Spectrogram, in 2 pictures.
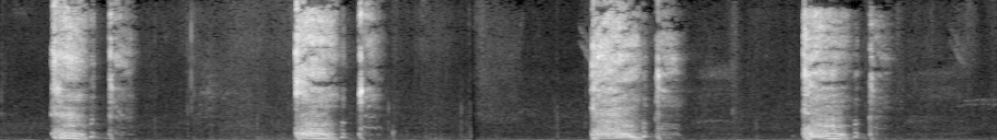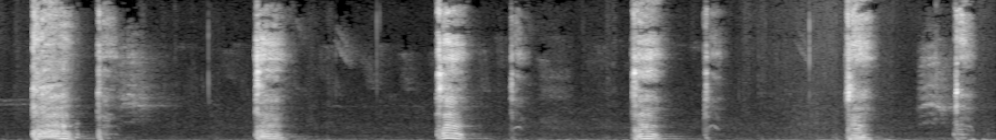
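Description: Nine harsh cough bursts with throat clearing over about twenty seconds, recurring every two to three seconds; persistent repetitive coughing.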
